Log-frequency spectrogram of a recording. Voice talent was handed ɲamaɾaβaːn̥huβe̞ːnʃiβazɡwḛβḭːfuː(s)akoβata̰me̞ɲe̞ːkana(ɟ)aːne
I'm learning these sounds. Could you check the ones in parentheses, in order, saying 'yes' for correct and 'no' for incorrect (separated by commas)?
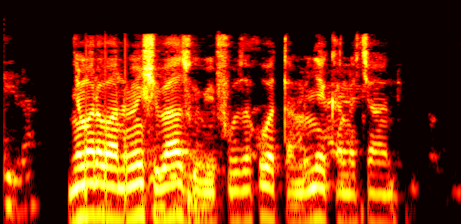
no, no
